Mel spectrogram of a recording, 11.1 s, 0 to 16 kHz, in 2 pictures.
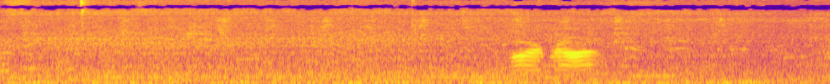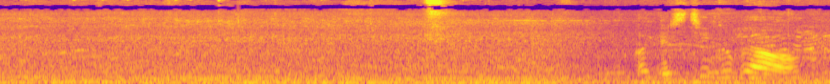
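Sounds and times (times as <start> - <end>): bus engine humming: 0.0 - 11.0
road traffic noise: 0.0 - 11.0.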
